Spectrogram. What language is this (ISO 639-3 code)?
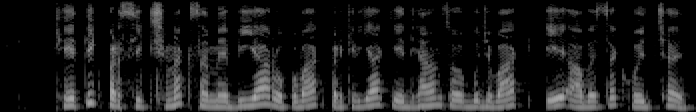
mai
